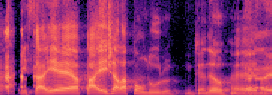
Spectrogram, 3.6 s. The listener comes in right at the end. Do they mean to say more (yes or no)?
no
